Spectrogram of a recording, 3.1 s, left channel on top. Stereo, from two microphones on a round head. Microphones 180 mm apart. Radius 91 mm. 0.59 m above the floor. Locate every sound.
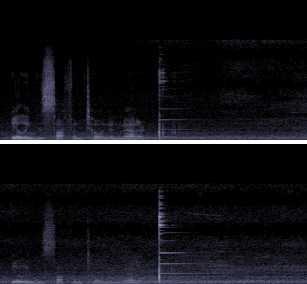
0.1 s a man speaking: 45° left (ahead or behind), 0.8 m
1.6 s a chime: 50° right (ahead or behind), 0.6 m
